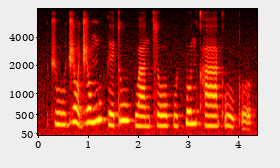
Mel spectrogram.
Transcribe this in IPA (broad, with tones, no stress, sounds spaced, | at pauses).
t͡ʃ uː˨ d͡ʒ ɔ˦˨ d͡ʒ ɔ˦ ŋ u˦ k e˨ t uː˦ kʷ aː˨ n t͡s oː˨ kʷ i˨ k͡p o˦ n kʰ aː˦ kʼ uː˦˨ kʼ ʊ˨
